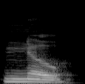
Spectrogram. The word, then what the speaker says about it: know: Começou com K e N junto, não lê o K. Então seria aqui, olha, let me know.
